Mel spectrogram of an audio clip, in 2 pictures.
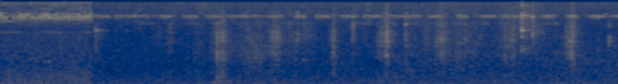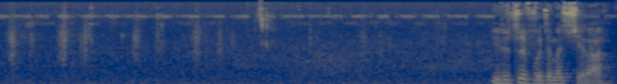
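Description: Chopsticks clink against bowls.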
